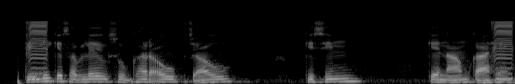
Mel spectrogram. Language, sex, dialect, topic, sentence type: Chhattisgarhi, male, Central, agriculture, question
